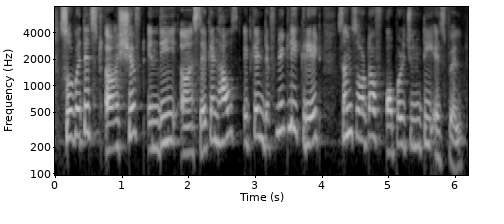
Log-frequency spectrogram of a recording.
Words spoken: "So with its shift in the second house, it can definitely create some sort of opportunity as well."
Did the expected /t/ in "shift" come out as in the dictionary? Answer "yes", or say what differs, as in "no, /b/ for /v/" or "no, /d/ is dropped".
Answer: yes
